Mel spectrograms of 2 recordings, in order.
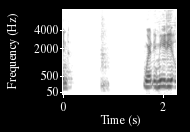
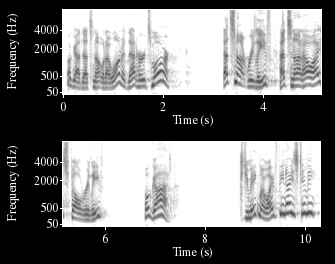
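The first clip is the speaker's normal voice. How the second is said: rising, pleading whine to God; whiny complaining prayer; 5 semitones higher than usual. Retold or imitated. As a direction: complain to God like a frustrated child. Pastor acts his whining prayer.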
